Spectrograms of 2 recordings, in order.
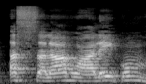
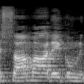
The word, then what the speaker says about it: السلام علیکم: بھی درست ہونا چاہیے۔ اس میں السلام علیکم ورحمۃ اللہ وبرکاتہ کہنا چاہیے، اس میں سامع علیکم نہیں کہنا چاہیے۔ اب سامع اس کا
